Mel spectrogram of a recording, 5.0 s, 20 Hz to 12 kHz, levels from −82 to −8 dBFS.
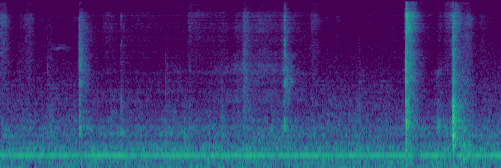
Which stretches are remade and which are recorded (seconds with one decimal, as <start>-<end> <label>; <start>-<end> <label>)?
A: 0.0-0.8 recorded; 0.8-3.1 remade; 3.1-3.9 recorded; 3.9-4.6 remade; 4.6-5.0 recorded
